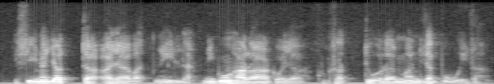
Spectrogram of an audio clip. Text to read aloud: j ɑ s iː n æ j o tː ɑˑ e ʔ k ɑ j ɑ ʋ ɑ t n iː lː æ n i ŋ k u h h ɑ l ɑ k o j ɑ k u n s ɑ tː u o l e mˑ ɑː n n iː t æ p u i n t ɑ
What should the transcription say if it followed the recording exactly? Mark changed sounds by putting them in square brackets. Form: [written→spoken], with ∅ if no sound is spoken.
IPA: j ɑ s iː n æ j o tː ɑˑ e ʔ [k→ʔ] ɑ j ɑ ʋ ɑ t n iː lː æ n [i→iː] ŋ k u h h ɑ l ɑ k o j ɑ k u n s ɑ tː [u→uː] o l e mˑ ɑː n n iː t æ p u i [n→∅] t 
